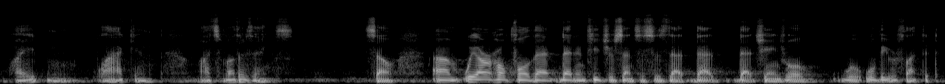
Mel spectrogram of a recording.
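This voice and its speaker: A man in his forties with a rough, gravelly voice, sitting low in pitch. He answers audience questions at a community meeting, speaking into a handheld mic. He talks in a loose, conversational way, restarting words and dropping wry asides. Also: a little mellow. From Brazil. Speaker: guest speaker. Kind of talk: public talk with audience questions.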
